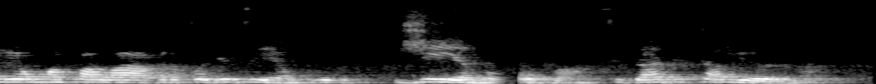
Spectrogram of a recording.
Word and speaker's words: Gênova: Então, uma criança, ela vai ler uma palavra, por exemplo, Gênova, cidade italiana. Ela lê Genova, apesar do acento circunflexo na primeira sílaba.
